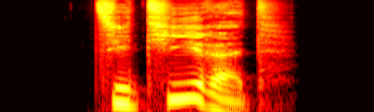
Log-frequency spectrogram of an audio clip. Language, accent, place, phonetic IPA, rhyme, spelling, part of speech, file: German, Germany, Berlin, [ˌt͡siˈtiːʁət], -iːʁət, zitieret, verb, De-zitieret.ogg
- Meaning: second-person plural subjunctive I of zitieren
